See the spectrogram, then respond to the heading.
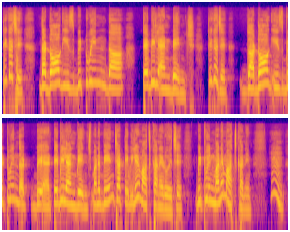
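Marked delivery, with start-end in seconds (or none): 0.8-3.7 deliberate word-by-word example; slow example for pupils; slow dictation. Shown as a demonstration. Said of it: "dictating example sentence". 4.9-7.5 deliberate word-by-word example; slow example for pupils; slow dictation. Shown as a demonstration. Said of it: "repeated dictation".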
